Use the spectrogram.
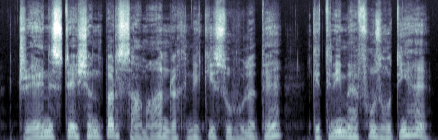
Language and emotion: Urdu, fearful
